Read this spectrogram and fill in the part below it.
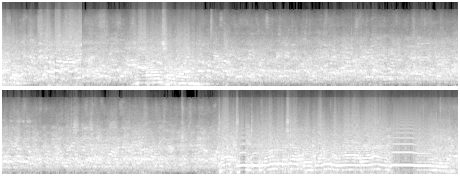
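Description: A crowd of young men and women chatter loudly all around, close by.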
